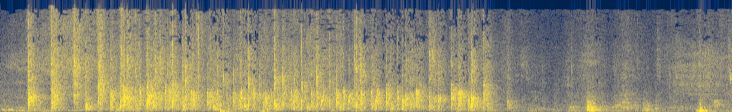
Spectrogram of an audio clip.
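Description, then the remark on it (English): A crowd applauds with dense, sustained clapping for about five seconds, then it thins out into a few scattered, fading claps. “We're applauding the power that brings us all here together tonight, right?”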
